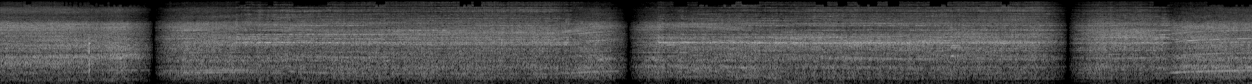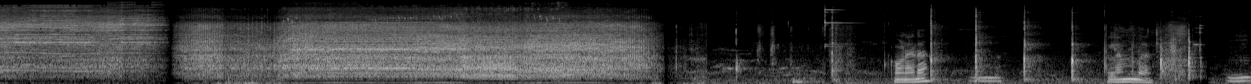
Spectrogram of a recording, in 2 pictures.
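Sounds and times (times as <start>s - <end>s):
angle grinder cutting metal: 0.0s - 19.2s.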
